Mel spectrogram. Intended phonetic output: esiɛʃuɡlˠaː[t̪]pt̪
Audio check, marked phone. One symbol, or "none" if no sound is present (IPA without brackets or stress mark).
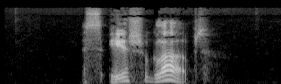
none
